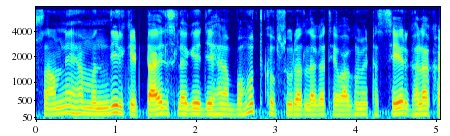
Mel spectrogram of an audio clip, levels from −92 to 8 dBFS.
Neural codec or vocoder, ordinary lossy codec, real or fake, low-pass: none; none; real; 7.2 kHz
